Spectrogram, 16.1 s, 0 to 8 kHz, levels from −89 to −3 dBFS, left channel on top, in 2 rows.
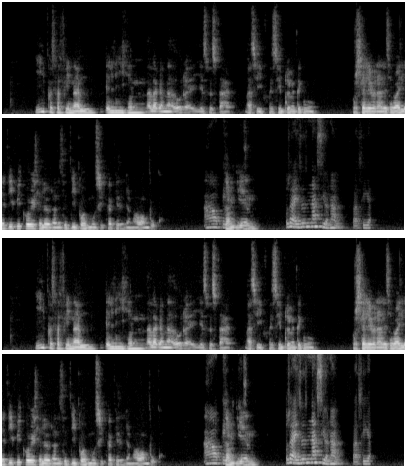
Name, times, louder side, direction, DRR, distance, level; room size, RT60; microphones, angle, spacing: voice 1, 0.7-4.6 4.9-6.2 7.0-11.1 12.5-13.1, right 1 dB, 20° right, 0.8 m, -24 dB
voice 2, 12.1-12.9 13.7-15.4, right 3 dB, 65° right, 0.7 m, -33 dB
12.0 x 5.6 x 4.5 m
head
